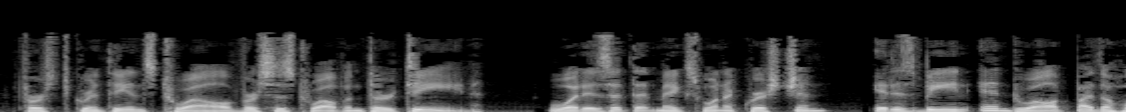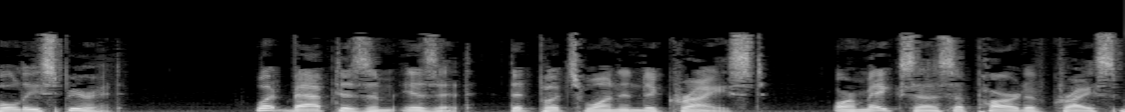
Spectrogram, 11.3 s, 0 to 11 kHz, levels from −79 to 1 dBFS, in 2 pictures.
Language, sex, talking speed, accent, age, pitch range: English, male, 210 wpm, American, 40-59, 100-125 Hz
